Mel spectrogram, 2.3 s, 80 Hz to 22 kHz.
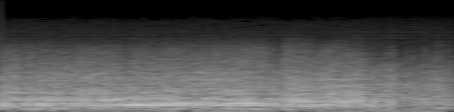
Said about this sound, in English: It's time now for round number 2 of Funny Car Eliminator.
